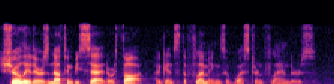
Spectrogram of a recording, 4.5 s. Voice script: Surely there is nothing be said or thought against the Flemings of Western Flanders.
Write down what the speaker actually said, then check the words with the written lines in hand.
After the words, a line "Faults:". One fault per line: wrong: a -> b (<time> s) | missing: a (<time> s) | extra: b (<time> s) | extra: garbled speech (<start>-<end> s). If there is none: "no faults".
Surely there is nothing be said or thought against the Flemings of Western Flanders.
Faults:
no faults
